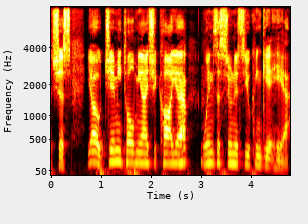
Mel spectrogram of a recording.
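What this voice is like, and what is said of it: Put-on accent. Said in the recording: “that accent? That's pretty good.”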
